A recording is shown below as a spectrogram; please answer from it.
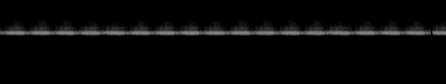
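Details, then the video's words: High, ringing chirps from crickets on a farm meadow at night under a full moon in summer, evenly repeated at about four pulses per second, with a brief dip near the end. "Cricket chirping sounds for sleeping"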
